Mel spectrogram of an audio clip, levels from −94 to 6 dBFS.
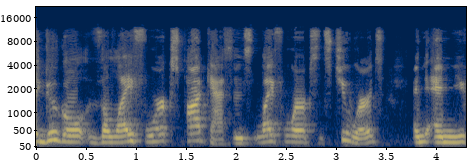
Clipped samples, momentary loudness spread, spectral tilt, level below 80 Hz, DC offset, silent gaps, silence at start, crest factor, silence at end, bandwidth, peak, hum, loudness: under 0.1%; 7 LU; -5 dB/octave; -70 dBFS; under 0.1%; none; 0 s; 16 dB; 0 s; 12.5 kHz; -6 dBFS; none; -23 LUFS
